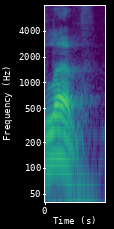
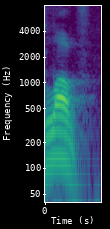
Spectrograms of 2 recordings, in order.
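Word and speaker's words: לב: 32 in Hebrew is Lev Lev means heart it also can be pronounced as love and indeed it's a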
